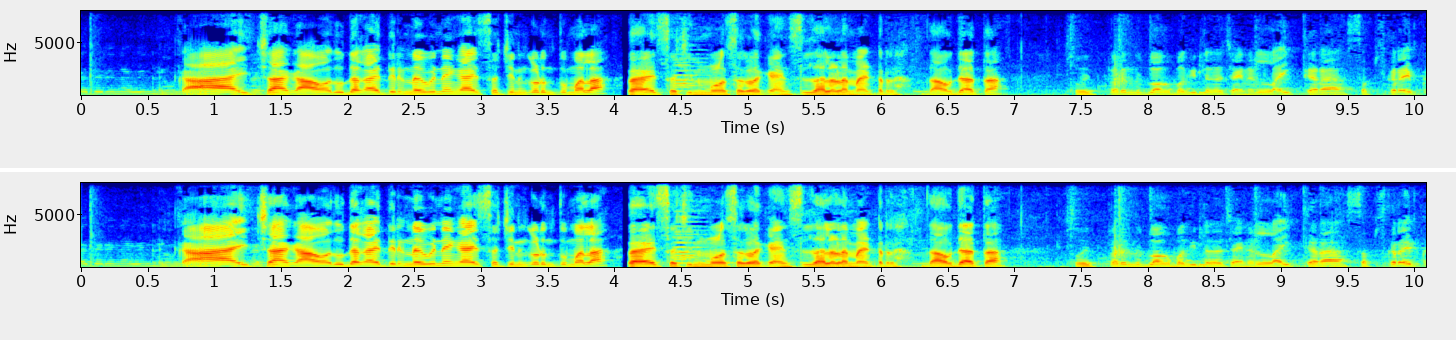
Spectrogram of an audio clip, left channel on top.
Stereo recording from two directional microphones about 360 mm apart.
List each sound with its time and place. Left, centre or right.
0.7 s a man's voice: centre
